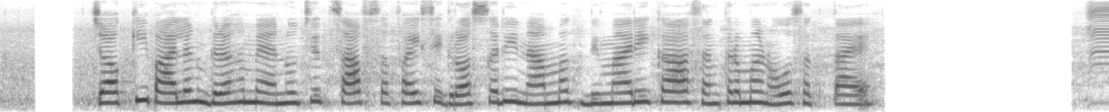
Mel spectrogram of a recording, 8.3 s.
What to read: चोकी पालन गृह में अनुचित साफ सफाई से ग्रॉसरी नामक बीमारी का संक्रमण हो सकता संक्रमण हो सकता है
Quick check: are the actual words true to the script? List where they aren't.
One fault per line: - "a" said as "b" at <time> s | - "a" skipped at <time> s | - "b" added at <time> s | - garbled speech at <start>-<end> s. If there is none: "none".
- "संक्रमण हो सकता" skipped at 6.3 s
